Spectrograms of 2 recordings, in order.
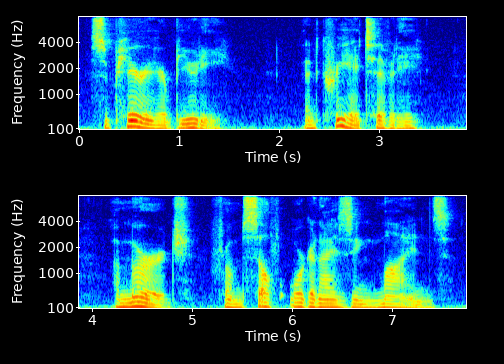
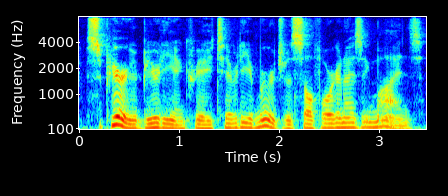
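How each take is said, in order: First: The sentence is said at a slow pace. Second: The sentence is said at a fast pace. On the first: "Sometimes I slow down" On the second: "I might increase my pace"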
